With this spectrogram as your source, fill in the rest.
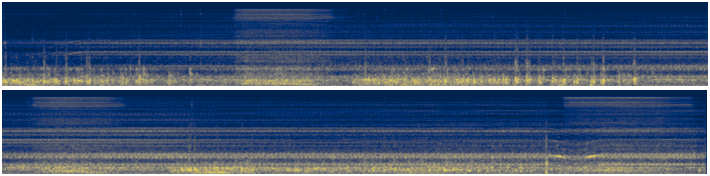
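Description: A low, muffled underwater rumble goes on throughout.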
